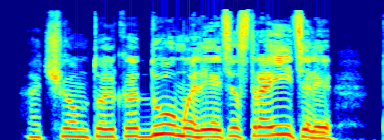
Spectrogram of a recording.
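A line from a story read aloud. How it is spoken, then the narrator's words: Groan. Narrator (Russian): простонала Морена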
